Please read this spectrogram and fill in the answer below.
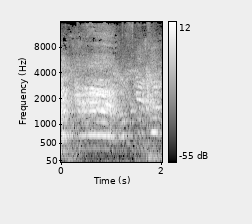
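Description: Men's voices yelling in long, drawn-out calls at a loud rock show.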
